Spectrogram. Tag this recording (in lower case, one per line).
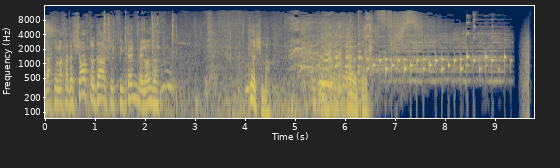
speech
music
